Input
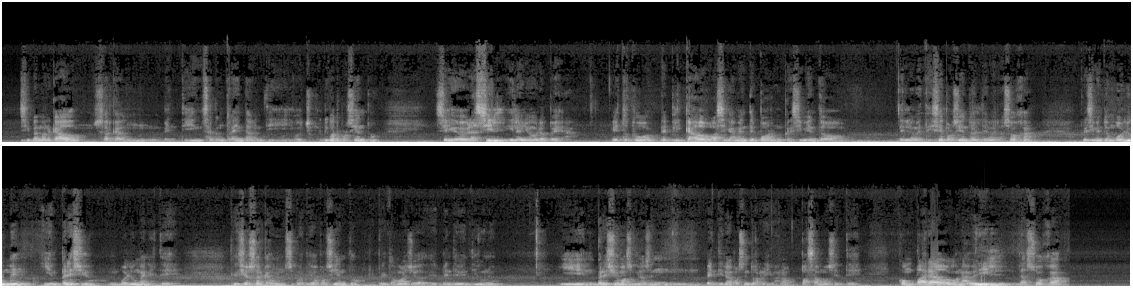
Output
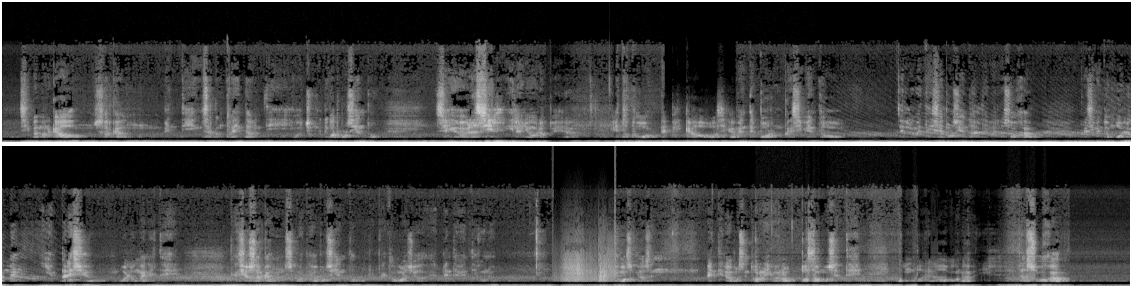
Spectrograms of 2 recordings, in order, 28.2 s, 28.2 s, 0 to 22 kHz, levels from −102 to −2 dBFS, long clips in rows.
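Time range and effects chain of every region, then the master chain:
0:06.79–0:07.67: meter weighting curve D + downward compressor 10 to 1, threshold −46 dBFS + notch filter 6,200 Hz, Q 24
0:08.27–0:09.17: downward compressor, threshold −29 dBFS + high-frequency loss of the air 230 metres
0:10.16–0:14.94: parametric band 1,500 Hz +10 dB 0.28 octaves + flanger whose copies keep moving one way falling 1.1 Hz
0:20.98–0:21.76: compressing power law on the bin magnitudes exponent 0.25 + high-pass filter 97 Hz + head-to-tape spacing loss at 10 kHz 31 dB
0:23.52–0:27.16: compressor whose output falls as the input rises −36 dBFS + notch filter 5,000 Hz
whole clip: brick-wall band-stop 160–890 Hz; low-shelf EQ 320 Hz +4 dB; level +8.5 dB

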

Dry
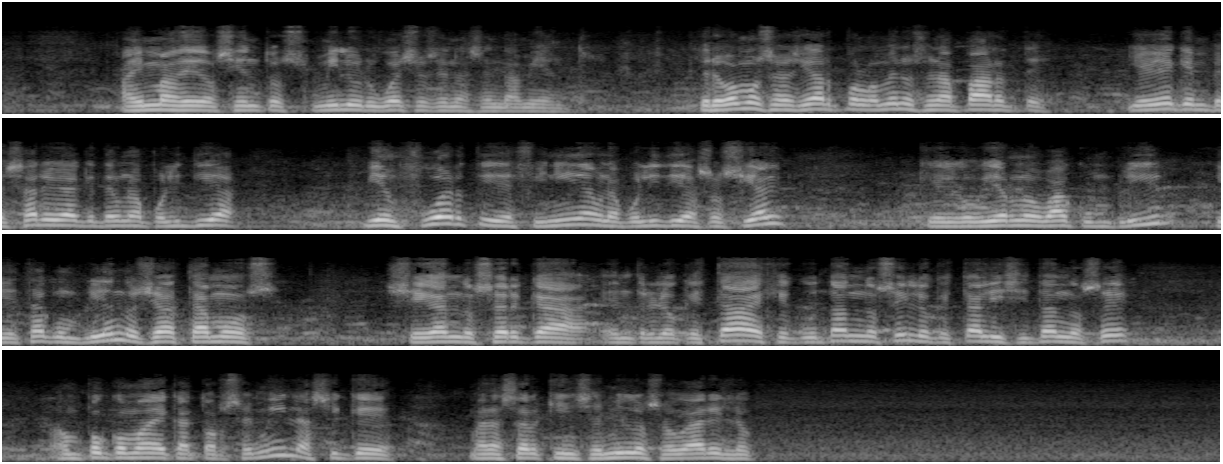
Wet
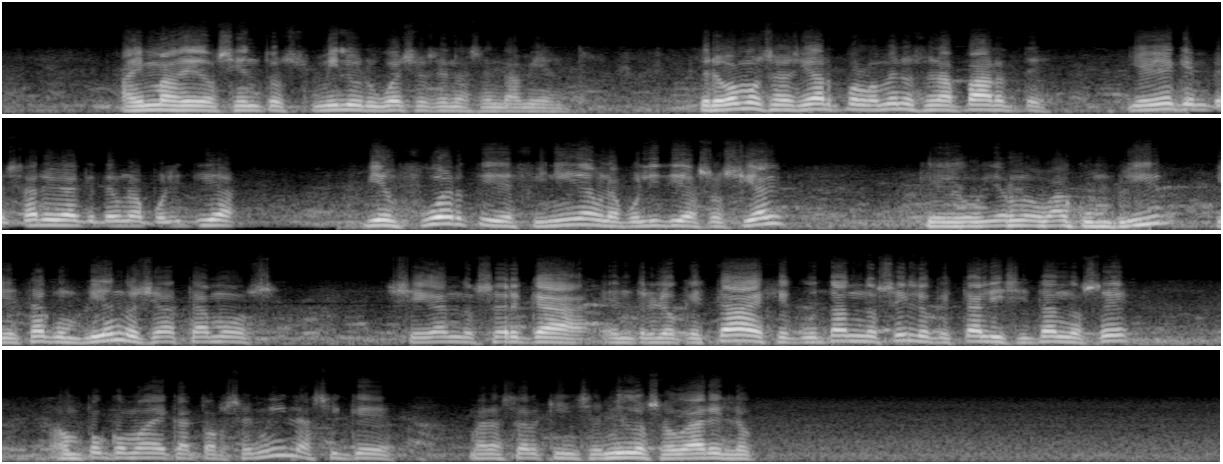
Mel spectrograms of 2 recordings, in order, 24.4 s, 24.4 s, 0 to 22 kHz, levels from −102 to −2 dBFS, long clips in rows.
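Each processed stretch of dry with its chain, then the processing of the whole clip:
0:05.92–0:07.77: Butterworth high-pass 180 Hz 96 dB per octave + high-frequency loss of the air 280 metres
0:10.71–0:11.83: low-shelf EQ 300 Hz +8.5 dB + compressor whose output falls as the input rises −30 dBFS
0:12.90–0:14.70: notch filter 1,700 Hz, Q 9.5 + downward compressor 2 to 1, threshold −37 dBFS + high-frequency loss of the air 77 metres
0:18.71–0:21.29: high-shelf EQ 5,000 Hz −11.5 dB + downward compressor 2 to 1, threshold −36 dBFS
whole clip: adaptive Wiener filter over 9 samples; low-pass filter 3,200 Hz 12 dB per octave; level +6 dB

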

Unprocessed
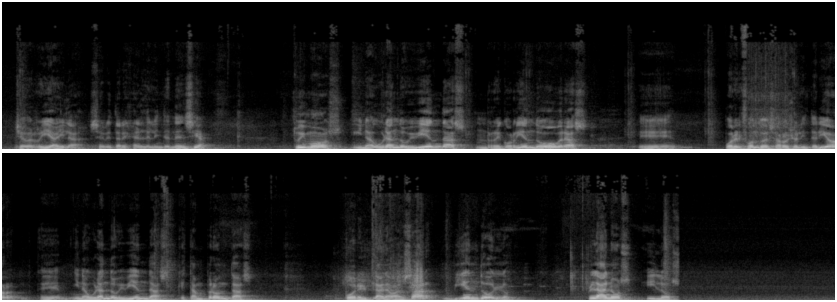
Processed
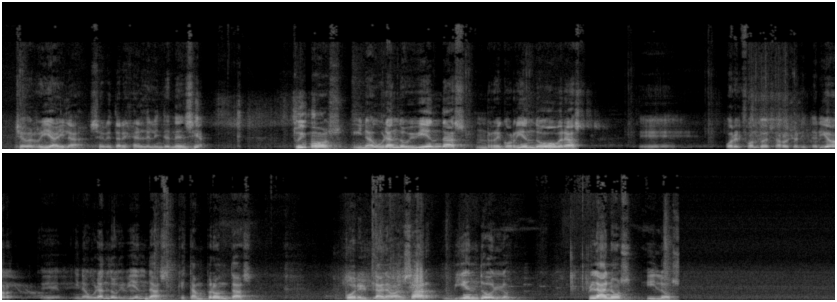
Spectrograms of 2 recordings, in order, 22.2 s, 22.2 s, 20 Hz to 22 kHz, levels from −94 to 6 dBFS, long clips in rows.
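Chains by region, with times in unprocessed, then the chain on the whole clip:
0:02.57–0:04.17: flat-topped bell 5,300 Hz +13.5 dB 1.2 octaves + notch comb filter 180 Hz + transient designer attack +1 dB, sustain −11 dB
0:07.68–0:13.01: high-pass filter 340 Hz + echo through a band-pass that steps 105 ms, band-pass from 5,500 Hz, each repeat −0.7 octaves, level −5 dB + expander for the loud parts, over −39 dBFS
whole clip: Bessel high-pass filter 520 Hz, order 2; parametric band 5,800 Hz −3 dB 0.25 octaves; level +4.5 dB

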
